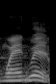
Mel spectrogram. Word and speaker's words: Nguyen: I'm assuming it's Nguyen, right? – Nguyen. It's pronounced Nguyen. – Nguyen, yeah.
